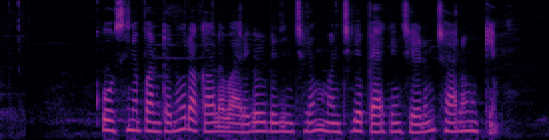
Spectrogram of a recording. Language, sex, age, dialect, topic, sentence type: Telugu, male, 46-50, Telangana, agriculture, statement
